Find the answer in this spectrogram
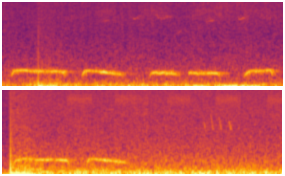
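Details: Chukar partridge calling a steady run of low, arched, hoarse notes, about seven in a row, with a sharp knock midway and faint high chirps from other birds behind.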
